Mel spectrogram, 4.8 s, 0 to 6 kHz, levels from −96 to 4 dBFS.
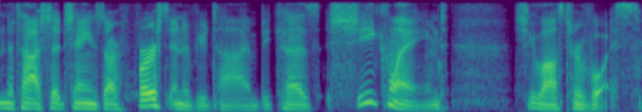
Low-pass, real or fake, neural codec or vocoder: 5.4 kHz; real; none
